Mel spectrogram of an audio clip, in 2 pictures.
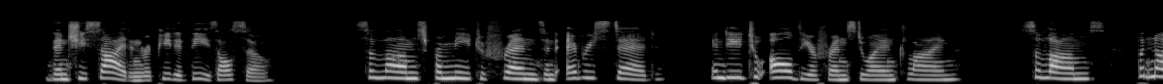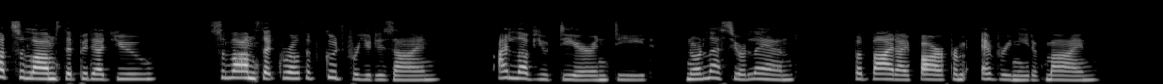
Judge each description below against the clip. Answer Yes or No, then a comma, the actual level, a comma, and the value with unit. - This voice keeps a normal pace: Yes, average, 150 wpm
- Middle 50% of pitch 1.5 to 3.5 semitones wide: No, average, 4.5 semitones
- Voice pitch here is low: No, high, 245 Hz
